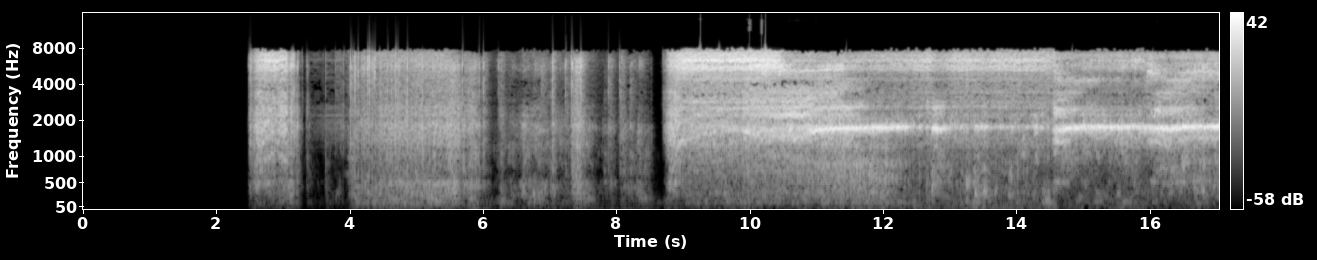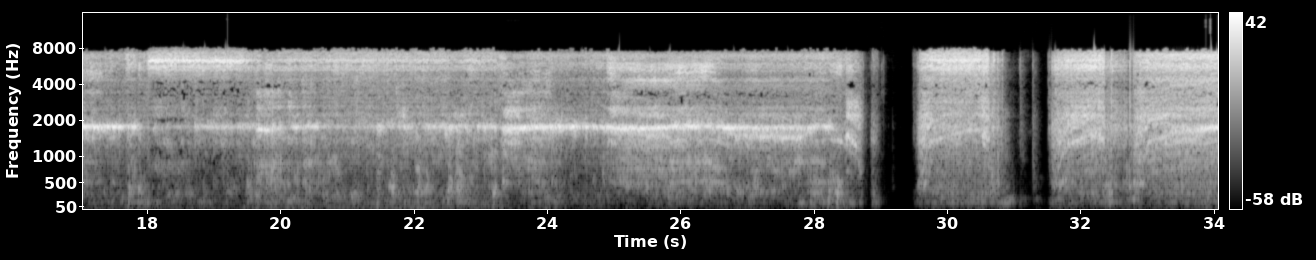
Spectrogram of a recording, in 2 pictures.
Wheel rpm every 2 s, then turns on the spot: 0, 30, 10, 20, 120, 220, 230, 230, 230, 230, 230, 230, 220, 220, 90, 80, 140.
2-8 28-32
